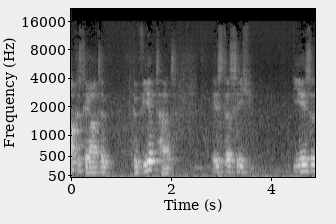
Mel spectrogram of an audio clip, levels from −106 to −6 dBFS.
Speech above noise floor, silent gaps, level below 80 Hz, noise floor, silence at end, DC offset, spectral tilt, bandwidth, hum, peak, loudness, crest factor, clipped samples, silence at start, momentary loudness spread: 24 dB; none; -58 dBFS; -53 dBFS; 0 s; under 0.1%; -6 dB/octave; 16 kHz; none; -12 dBFS; -31 LUFS; 20 dB; under 0.1%; 0 s; 23 LU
